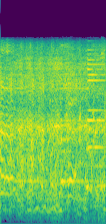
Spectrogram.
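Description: A banjo being tuned on stage: strings plucked while a tuning peg is turned, with one note held briefly about a second in.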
